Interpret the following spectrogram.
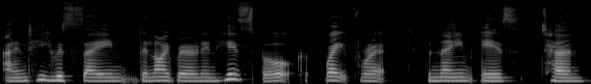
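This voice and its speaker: Low-pitched London woman hosting. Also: little pitch movement, slow, clear, resonant tone, no echo, studio quality. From London, England. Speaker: interviewer and host. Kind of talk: conversational interview.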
